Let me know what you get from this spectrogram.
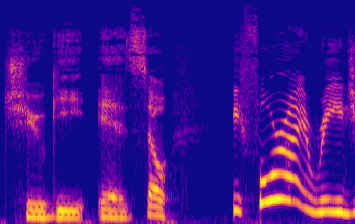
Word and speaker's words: cheugy: The word that I'm referring to is choogy. C-H-E-U-G-Y. Choogy. – Is that how it's pronounced? Choogy? – Correct.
